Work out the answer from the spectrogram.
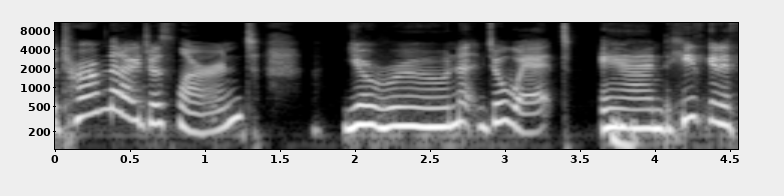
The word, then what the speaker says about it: Jeroen De Wit: And so, how you say my name is Jeroen De Wit.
